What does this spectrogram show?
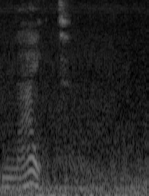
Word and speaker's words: knight: eight now let's review these words with silent gh knight n i g h t night do d o u g h slay s l e i g h eight e i g h t eight now boys and girls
